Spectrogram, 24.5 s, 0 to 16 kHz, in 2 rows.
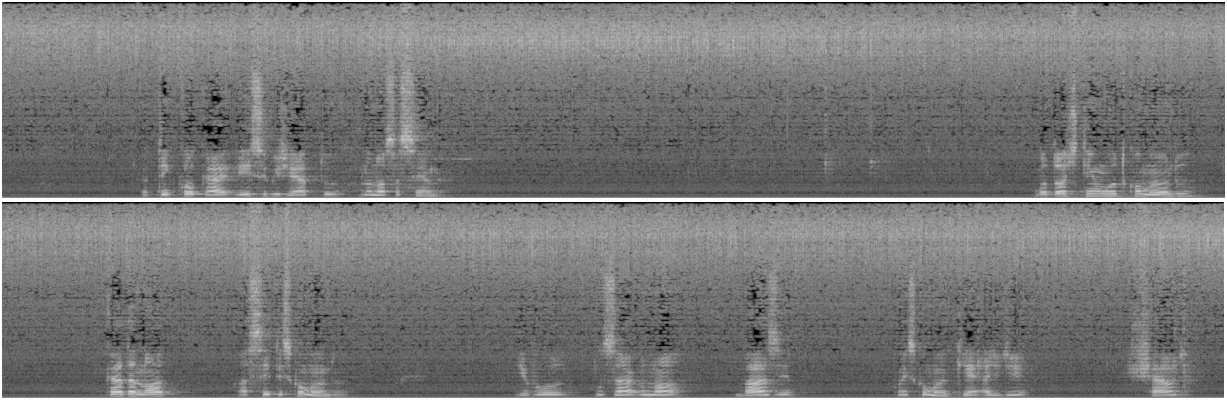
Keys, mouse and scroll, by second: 3.3 click, 4.7 click, 8.7 Home, 17.6 space, 18.1 Left, 21.8 a, 22.0 d, 22.6 shift+-, 24.0 Return.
